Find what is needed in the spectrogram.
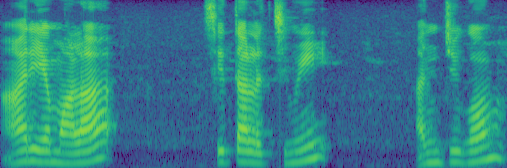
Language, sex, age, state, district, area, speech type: Tamil, female, 45-60, Tamil Nadu, Nagapattinam, rural, spontaneous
